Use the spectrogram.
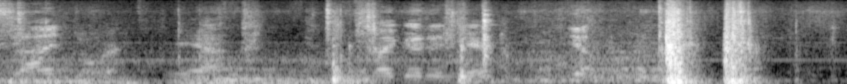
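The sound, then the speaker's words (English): A van's side door slides along and shuts, ending in two heavy thuds after a few seconds of quieter rumbling and movement, with faint voices in the background. “In the side door.”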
